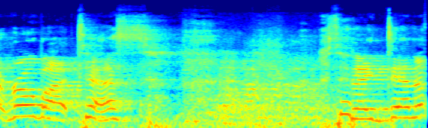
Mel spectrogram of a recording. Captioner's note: audience Laughing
